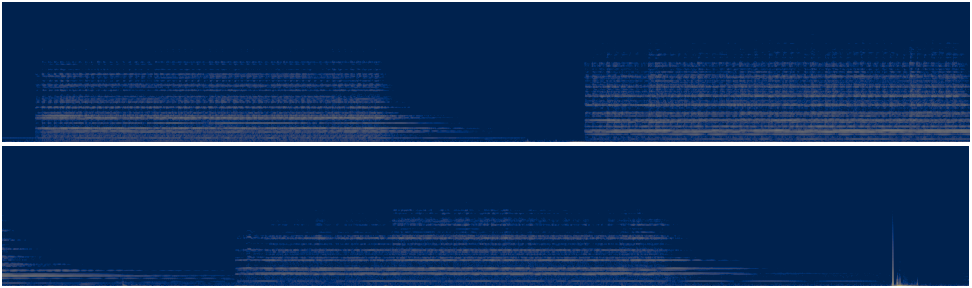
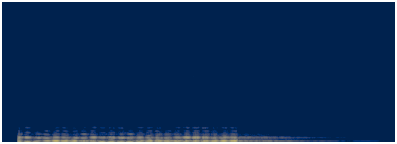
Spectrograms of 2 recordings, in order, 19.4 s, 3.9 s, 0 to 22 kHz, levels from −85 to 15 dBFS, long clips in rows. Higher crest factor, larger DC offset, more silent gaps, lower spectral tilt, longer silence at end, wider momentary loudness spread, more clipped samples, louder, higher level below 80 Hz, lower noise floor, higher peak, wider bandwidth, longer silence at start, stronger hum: first, 30 dB vs 16 dB; neither; neither; second, -3 dB/octave vs -14.5 dB/octave; first, 0.45 s vs 0.05 s; first, 15 LU vs 12 LU; neither; second, -45 LUFS vs -26 LUFS; about the same, -42 dBFS vs -38 dBFS; second, -74 dBFS vs -80 dBFS; second, -12 dBFS vs -8 dBFS; first, 13.5 kHz vs 1.6 kHz; first, 0.35 s vs 0.15 s; neither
